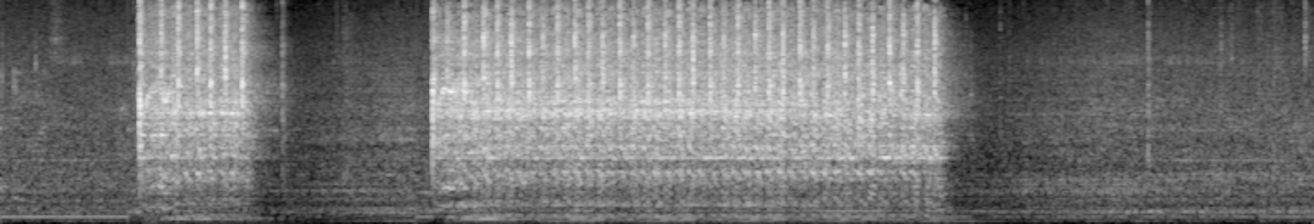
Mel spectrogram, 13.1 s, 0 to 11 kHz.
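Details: Ford 5.2L Coyote V8 swap, first cranking before coolant is added with new tune flashed: two cranking bursts with fast, even mechanical clicking over the starter drone, suspected timing chain tensioners rattling before oil pressure builds.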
